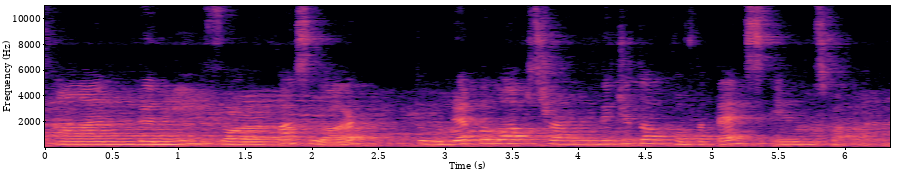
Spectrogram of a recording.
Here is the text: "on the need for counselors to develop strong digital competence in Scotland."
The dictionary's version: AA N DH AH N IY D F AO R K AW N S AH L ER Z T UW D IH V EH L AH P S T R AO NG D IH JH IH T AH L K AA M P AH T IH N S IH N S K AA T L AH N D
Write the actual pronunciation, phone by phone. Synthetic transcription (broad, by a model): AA N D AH N IY D F AO R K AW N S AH L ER T UW D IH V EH L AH P S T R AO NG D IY JH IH T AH L K AA M P AH T IH N S IH N S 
